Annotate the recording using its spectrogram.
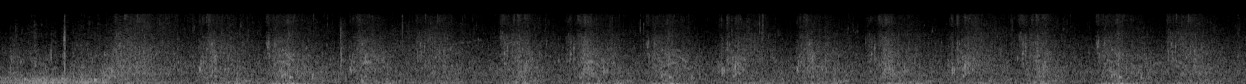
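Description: Water splashes with steady swimming strokes.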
